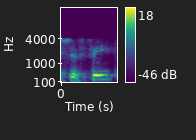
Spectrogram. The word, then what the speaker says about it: Shafeeq: so um how do you say your name shafiq is it was perfect that's probably most folks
